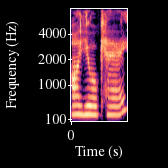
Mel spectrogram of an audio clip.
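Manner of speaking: pitch climbing upward on okay. Lesson on sentence-end intonation, asking a question with rising pitch on okay. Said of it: "A rising intonation".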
